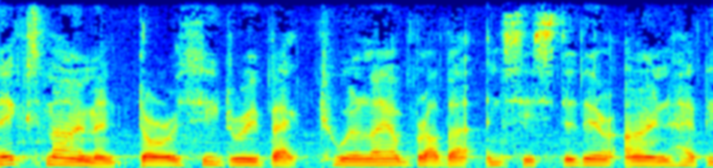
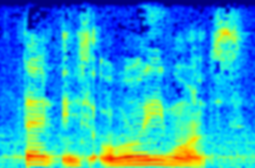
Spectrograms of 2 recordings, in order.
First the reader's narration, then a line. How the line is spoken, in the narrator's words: she said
